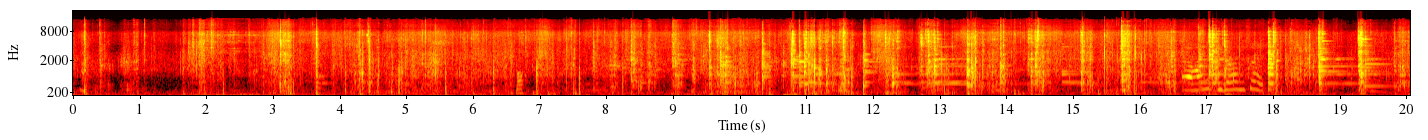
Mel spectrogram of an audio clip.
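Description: Steel shovel scraping into dry stony soil and tossing earth and stones onto a pile, a continual run of scrapes with gravel rattling and clinking.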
